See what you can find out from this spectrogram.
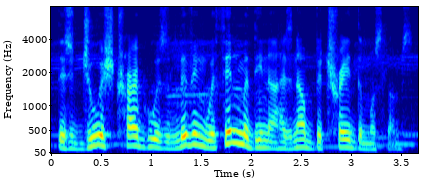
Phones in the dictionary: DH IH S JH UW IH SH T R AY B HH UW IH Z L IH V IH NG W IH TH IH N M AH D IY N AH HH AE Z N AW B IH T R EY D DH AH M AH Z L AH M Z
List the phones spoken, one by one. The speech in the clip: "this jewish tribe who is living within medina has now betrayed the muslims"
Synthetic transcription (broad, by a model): DH IH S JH UW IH SH T R AY B HH UW IH Z L IH V IH NG W IH TH IH N M AH D IY N AH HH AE Z N AW B IH T R EY D DH AH M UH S L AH M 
